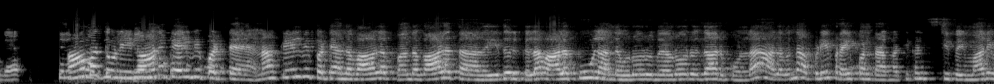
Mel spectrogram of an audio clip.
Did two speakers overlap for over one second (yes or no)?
yes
